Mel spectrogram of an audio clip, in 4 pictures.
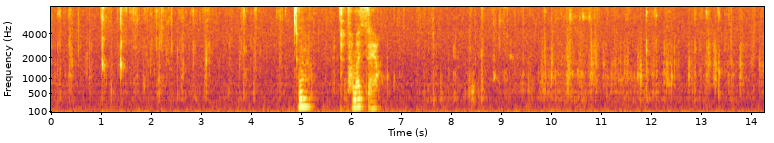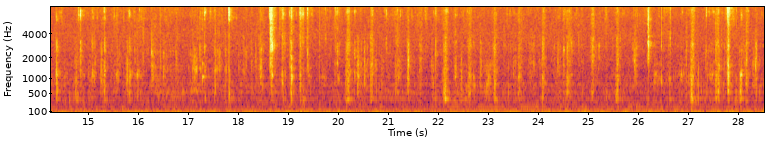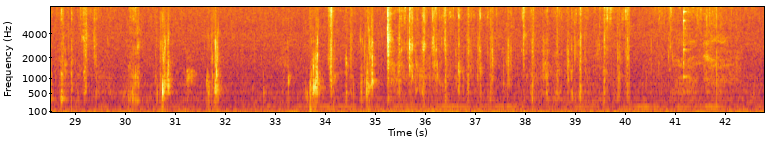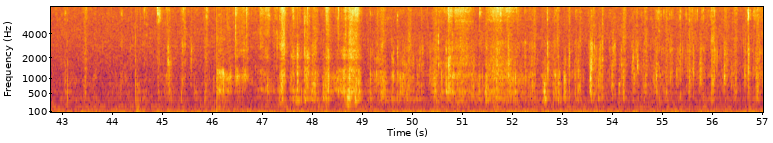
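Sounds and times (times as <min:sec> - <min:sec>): chewing and wet mouth sounds: 0:00.0 - 0:32.0, 0:32.7 - 0:42.4, 0:43.0 - 0:57.0
crunching of salad vegetables: 0:33.6 - 0:42.0, 0:43.0 - 0:57.0.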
